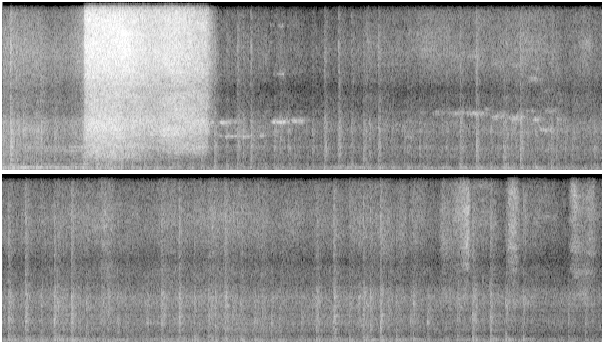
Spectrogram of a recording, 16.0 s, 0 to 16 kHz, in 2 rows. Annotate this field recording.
Railway, Traveling by train, Sony PCM D50+ Soundman OKM II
